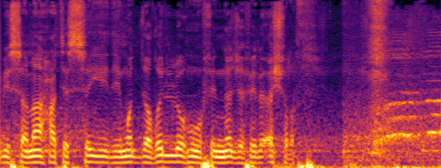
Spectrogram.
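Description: An elderly man speaks calmly and firmly into a microphone, in a reverberant hall.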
